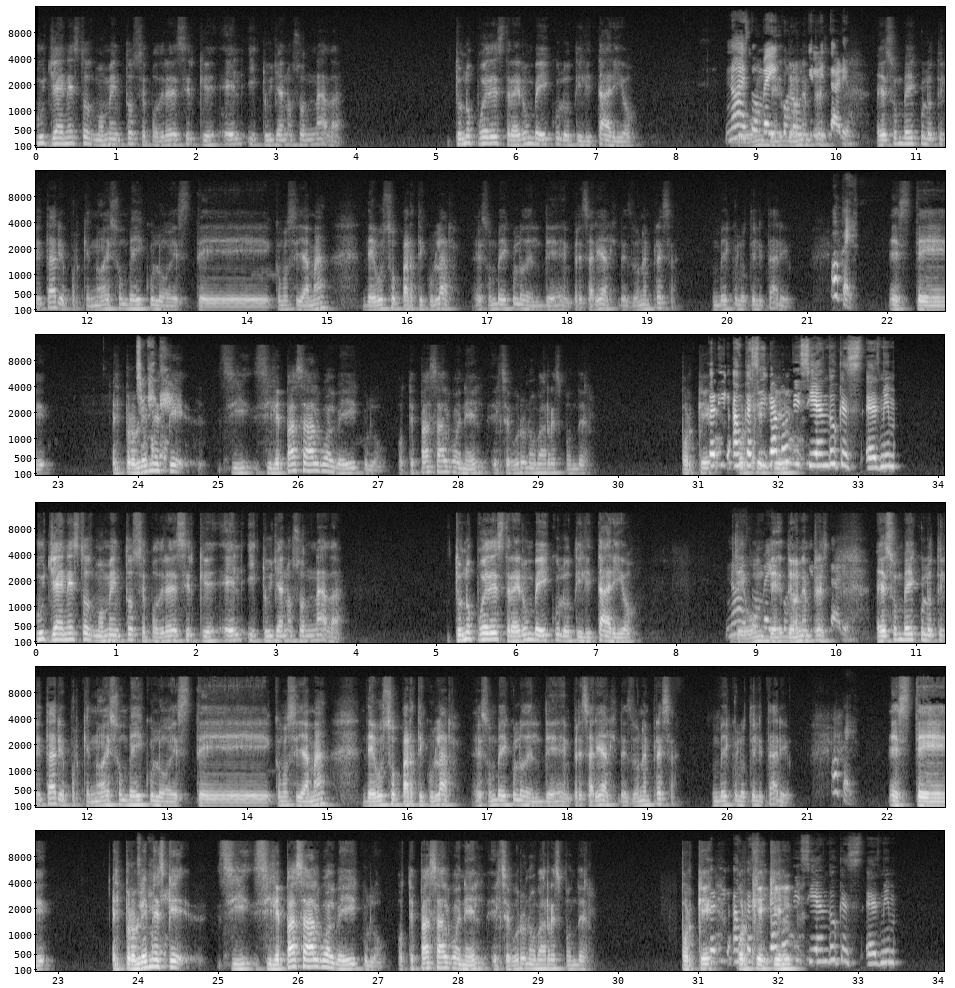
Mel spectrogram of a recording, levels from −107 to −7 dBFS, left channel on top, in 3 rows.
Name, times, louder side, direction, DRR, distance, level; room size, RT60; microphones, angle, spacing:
voice 1, 0.0-3.8 5.2-7.5 8.7-19.4 19.8-20.8 22.0-22.9 23.7-24.6 25.1-29.7 30.8-31.2 31.5-32.2, right 6 dB, 75° right, 0.3 m, -27 dB
voice 2, 8.6-10.2 21.3-21.6 24.0-24.4 31.1-33.5, left 7 dB, 70° left, 0.4 m, -26 dB
7.1 x 3.0 x 5.9 m
head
